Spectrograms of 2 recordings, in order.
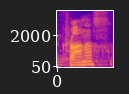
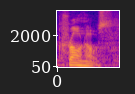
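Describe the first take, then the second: First: Chronos said KRAH-nus, open first vowel; short-o pronunciation. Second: Chronos said KROH-nohs, long o in both syllables; long-o pronunciation. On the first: Pastor checking a Greek word with Andrea, "chronos" as KRAH-nus. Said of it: "how you pronounce that". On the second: Pastor offering another Greek reading, "chronos" as KROH-nohs. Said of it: "or is it chronos". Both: Shown as a demonstration.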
